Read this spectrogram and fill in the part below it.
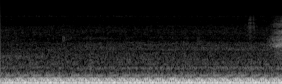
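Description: A 454 big-block V8 in a square-body truck with a Sniper fuel injection setup runs at a steady, throbbing idle, loud and close, a deep pulsing rumble with no talk over it.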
